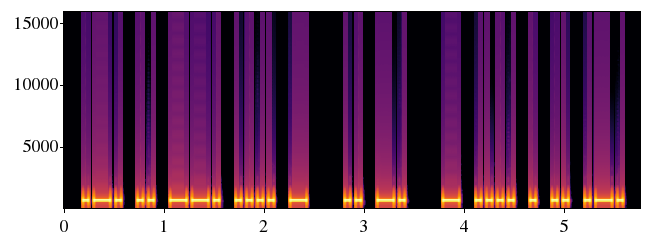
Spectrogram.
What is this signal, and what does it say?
Morse code, heard as a keyed tone, about 22 wpm, 700 Hz. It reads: RIGHT IN THEIR
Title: Sentences from Top 1300 Words 22wpm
